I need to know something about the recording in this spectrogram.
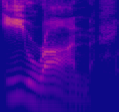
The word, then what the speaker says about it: Iran: Iran Iran Iran is not a country, and that's not how you pronounce it anywhere across the globe. It's Iran.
